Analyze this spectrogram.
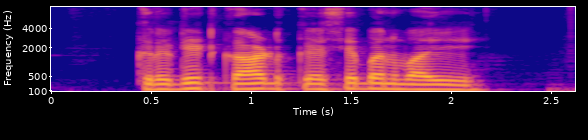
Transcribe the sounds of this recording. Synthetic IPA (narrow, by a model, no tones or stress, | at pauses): kɾeːɖiʈkaːɾɖkeːsebənʋaːiː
